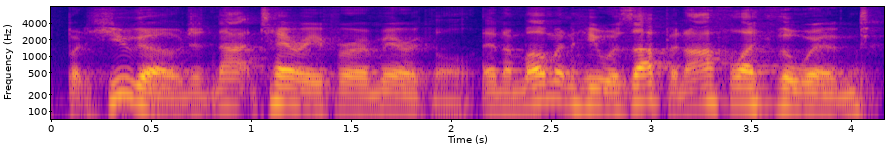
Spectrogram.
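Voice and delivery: usual speaking voice

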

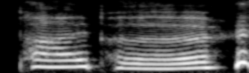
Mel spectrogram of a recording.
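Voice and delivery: high-pitched "Piper" with the final r dropped; odd name pronunciation. Retold or imitated. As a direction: say "Piper" as Pie-puh, mimicking the actress. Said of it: "neither one of them say the".

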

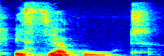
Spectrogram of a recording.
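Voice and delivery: low, slow reassurance; calm them down, low and unhurried; soothing. A narrator's reading. The woman calms the upset Tiziana, soothing. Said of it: "sagte die Frau beruhigend".

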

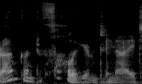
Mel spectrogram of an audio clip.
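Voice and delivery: hushed conspiratorial whisper. Pretend. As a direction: whisper it like a sneaky plan. Conspiratorial whisper about spying.

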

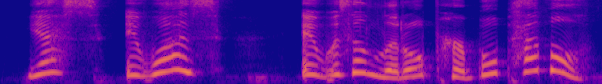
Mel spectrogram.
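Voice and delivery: high-pitched, excited wonder; high, delighted narration; thrilled discovery. A narrator's reading. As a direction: let the joy lift your voice high. Discovering the longed-for pebble.

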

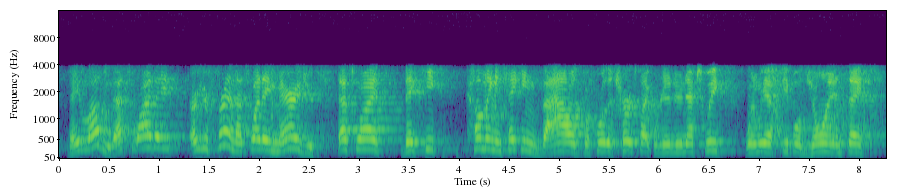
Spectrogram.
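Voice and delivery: usual speaking voice

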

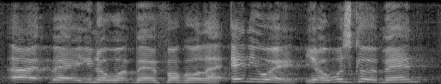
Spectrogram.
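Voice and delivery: brash high-energy hello; hyped greeting. Real, not acted. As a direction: hype up the caller.

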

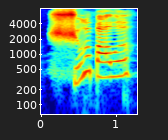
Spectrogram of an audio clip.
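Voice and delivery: slow, high, loud boast; proud proclamation. A narrator's reading. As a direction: proclaim it grandly and slowly. Wonka proudly explains the lift.

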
